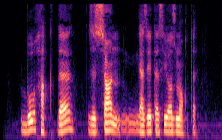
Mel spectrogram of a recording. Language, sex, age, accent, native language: Uzbek, male, 18-24, Toshkent shahri, Uzbek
